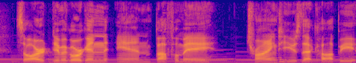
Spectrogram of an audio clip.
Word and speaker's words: Baphomet: Are Demogorgon and Baphomet trying? Or it's actually pronounced Baphomet.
